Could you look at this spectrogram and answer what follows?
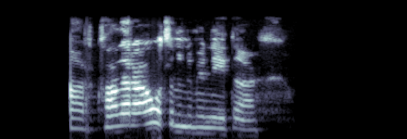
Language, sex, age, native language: Icelandic, female, 50-59, Icelandic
